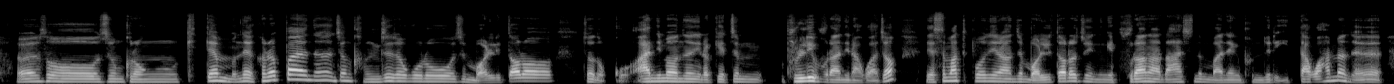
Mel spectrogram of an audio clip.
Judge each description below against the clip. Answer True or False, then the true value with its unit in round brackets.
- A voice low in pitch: True (130 Hz)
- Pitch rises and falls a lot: False (4.6 semitones)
